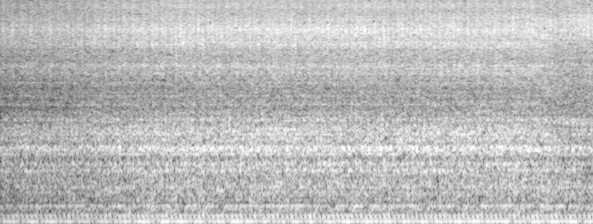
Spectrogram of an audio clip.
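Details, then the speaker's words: Used car being inspected before purchase: engine idles with a low, even rumble and steady firing, no knocks or misses; sound is smooth, not rough, a sign of a healthy engine. "masih bagus ya teman-teman ya tidak kasar suaranya masih halus"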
